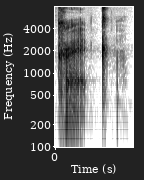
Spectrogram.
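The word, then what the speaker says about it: craic: It's spelled. It's pronounced crack.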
